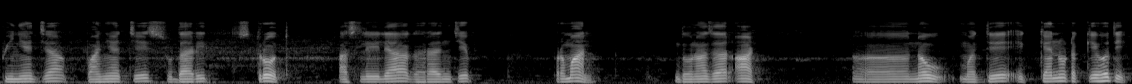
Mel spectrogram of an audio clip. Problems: background sounds at intervals, background conversations at intervals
